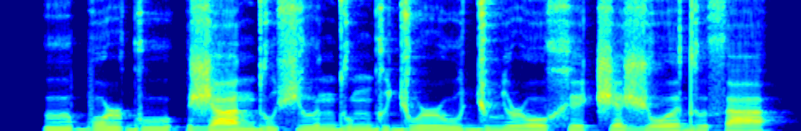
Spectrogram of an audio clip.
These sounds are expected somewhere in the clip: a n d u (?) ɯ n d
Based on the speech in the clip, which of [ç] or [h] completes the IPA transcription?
ç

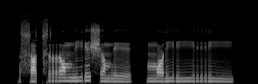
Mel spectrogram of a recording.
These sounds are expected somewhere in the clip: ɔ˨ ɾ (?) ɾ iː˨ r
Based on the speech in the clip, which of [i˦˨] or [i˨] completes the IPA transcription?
i˦˨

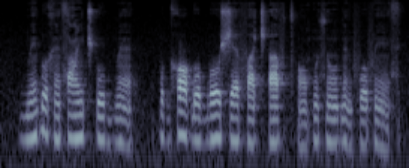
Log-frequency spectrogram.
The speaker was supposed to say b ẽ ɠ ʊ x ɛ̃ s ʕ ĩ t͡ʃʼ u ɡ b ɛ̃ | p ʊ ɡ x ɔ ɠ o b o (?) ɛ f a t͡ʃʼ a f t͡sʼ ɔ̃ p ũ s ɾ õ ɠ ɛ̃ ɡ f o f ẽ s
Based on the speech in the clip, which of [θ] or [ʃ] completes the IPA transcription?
ʃ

